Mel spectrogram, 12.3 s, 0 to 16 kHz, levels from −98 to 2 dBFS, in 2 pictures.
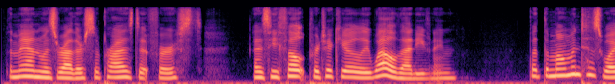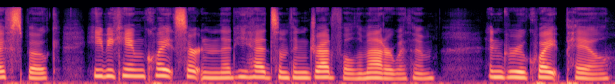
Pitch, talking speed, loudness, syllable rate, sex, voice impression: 215 Hz, 180 wpm, -17 LUFS, 5.5 syllables/s, female, very feminine, slightly young, slightly adult-like, thin, slightly relaxed, slightly weak, slightly bright, slightly soft, clear, fluent, cute, very intellectual, very refreshing, slightly sincere, calm, friendly, reassuring, slightly unique, slightly elegant, sweet, slightly lively, kind, slightly modest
